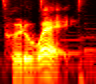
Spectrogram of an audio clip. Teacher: we have to pronounce the T between two vowels like an R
